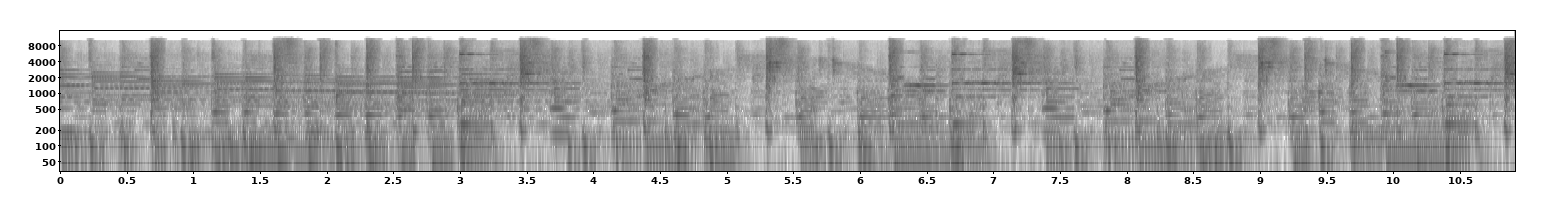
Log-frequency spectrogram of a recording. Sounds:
Music

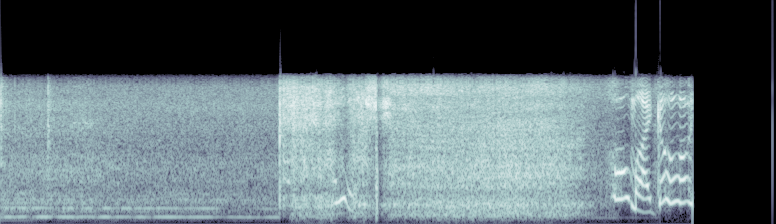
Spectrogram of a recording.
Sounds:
Speech

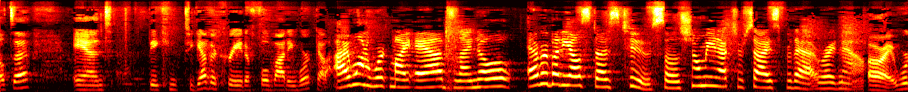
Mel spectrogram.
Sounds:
Speech

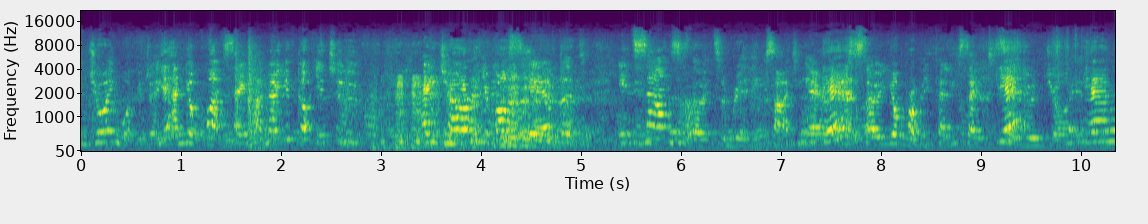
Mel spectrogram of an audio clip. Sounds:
Speech

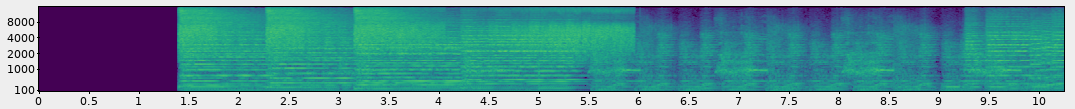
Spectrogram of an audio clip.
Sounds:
Music

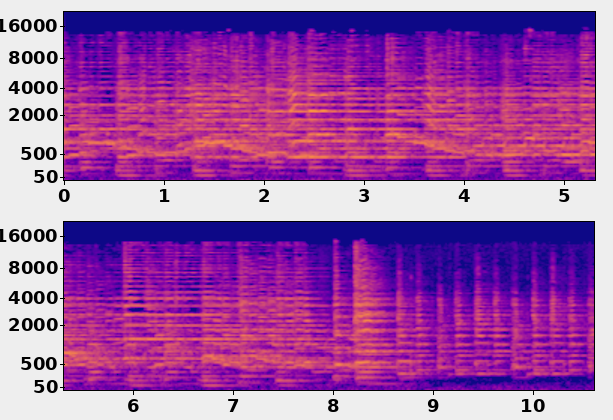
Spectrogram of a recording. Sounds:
Musical instrument, Flute, Cello, playing cello, Music, Violin

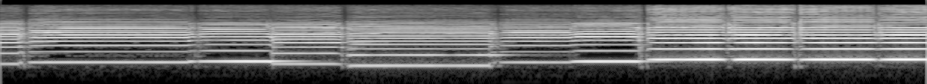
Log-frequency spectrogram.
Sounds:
Music, Musical instrument, Violin

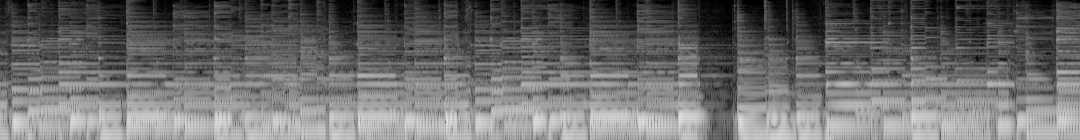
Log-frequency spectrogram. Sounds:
Music

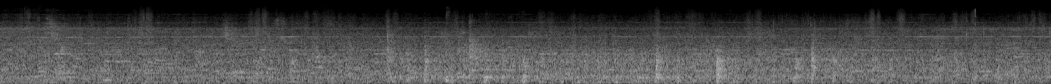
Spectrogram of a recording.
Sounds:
Speech, inside a public space

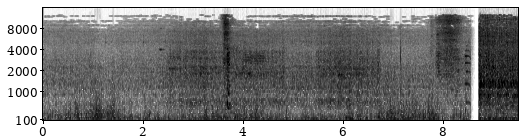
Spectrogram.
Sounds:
Truck, Vehicle

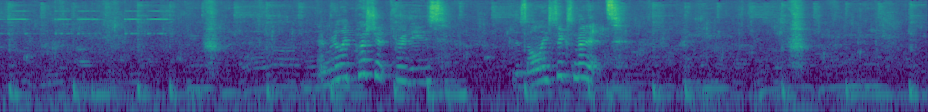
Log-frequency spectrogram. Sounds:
Speech, Music

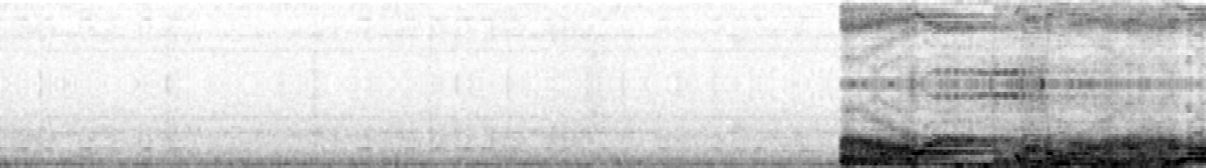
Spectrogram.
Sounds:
Music, Speech

